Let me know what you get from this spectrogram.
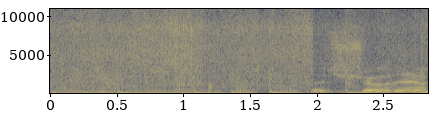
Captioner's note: food sizzling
